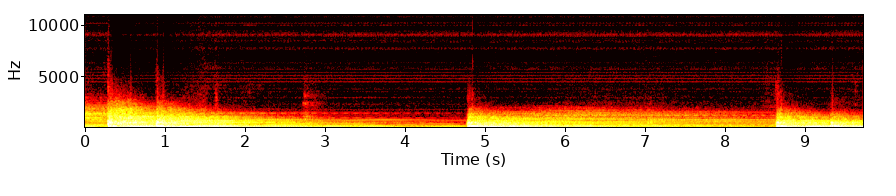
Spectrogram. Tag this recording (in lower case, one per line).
musical instrument
timpani
music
